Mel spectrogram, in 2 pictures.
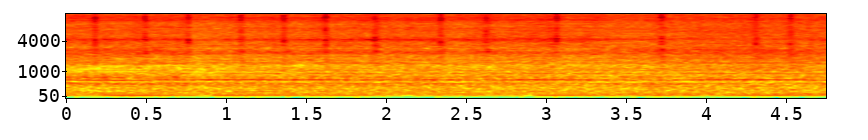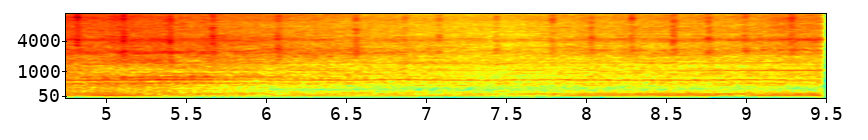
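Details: Z20NET petrol engine idle: sharp, light irregular ticking about three to four a second, traced to the secondary timing chain tensioner; chains, guides and tensioners should be replaced.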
